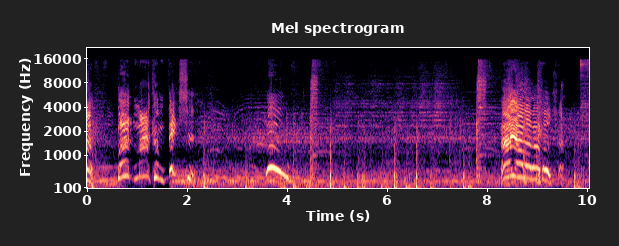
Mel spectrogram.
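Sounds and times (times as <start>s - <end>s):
drum kit kick and snare hits: 3.2s - 8.1s.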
